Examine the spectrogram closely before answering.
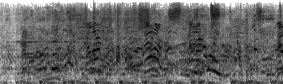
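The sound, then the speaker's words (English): A dense crowd of partygoers downstairs at a party chatters and shouts over one another, many overlapping voices rising and falling in a loud, continuous babble with occasional higher excited calls. “The small child pushes through the crowd of partygoers downstairs.”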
